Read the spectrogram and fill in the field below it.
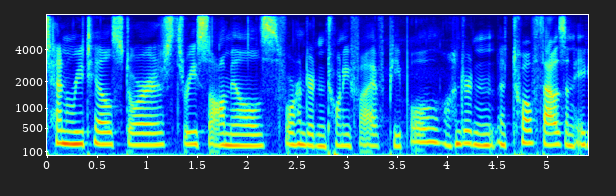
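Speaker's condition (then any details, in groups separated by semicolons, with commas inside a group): No condition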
